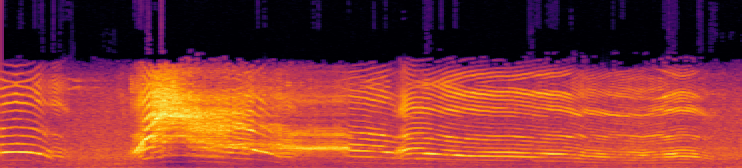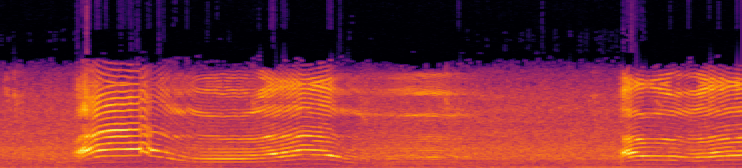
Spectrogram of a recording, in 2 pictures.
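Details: Long, wavering yowls from a domestic cat, strained and harmonic-rich, sliding up and down in pitch and running almost continuously, with a harsh noisy burst near the start.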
